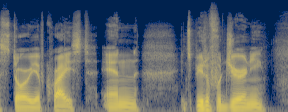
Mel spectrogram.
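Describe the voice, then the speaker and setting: Speaking with a Portuguese accent, a man keeps a fairly low pitch and a moderate pace. His sound is dry and close with no echo, on a very clean recording with a silent background. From Brazil. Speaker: podcast co-host. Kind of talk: casual discussion. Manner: halting.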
